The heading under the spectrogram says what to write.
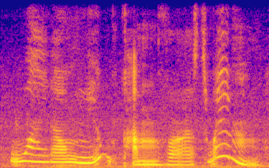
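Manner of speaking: high, slow sweet duckling voice; duckling invitation. Acted. Ducklings inviting the chicks, high and slow. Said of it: "they ask the little chicks".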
